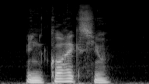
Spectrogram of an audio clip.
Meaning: 1. correction (all senses) 2. propriety (quality of being proper or correct)
- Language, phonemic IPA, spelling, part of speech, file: French, /kɔ.ʁɛk.sjɔ̃/, correction, noun, Fr-correction.ogg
